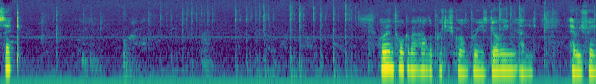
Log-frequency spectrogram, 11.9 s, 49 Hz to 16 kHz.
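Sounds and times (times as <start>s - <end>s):
speech: 0.0s - 0.4s, 7.6s - 10.8s, 11.4s - 11.9s
low steady hum: 0.0s - 11.9s
typing on a computer keyboard: 1.0s - 1.2s, 2.9s - 7.2s, 9.7s - 11.9s.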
